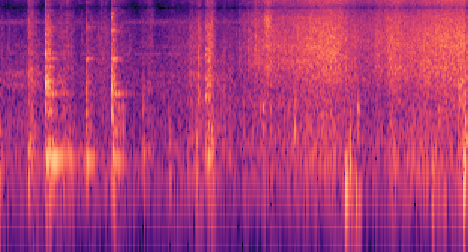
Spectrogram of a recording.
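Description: A few knocks and clinks as ceramic items are handled in the first two seconds, then plastic bags rustling and crinkling steadily as gloved hands dig through them.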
